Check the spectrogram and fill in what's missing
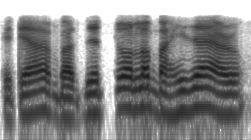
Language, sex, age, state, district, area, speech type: Assamese, male, 18-30, Assam, Sivasagar, rural, conversation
